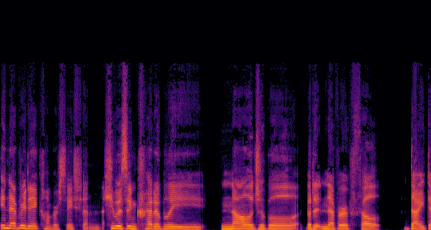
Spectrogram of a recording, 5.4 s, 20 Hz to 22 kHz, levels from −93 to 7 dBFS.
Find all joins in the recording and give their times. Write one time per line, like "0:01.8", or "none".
0:01.3
0:02.6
